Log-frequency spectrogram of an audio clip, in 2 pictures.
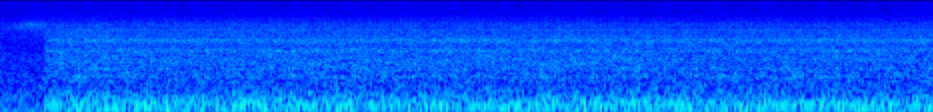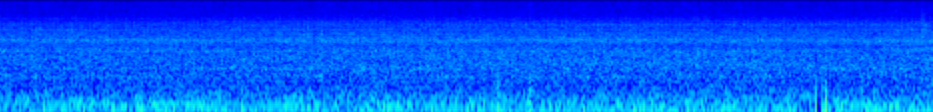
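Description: A motor vehicle's engine idling steadily, with two brief knocks in the last few seconds.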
